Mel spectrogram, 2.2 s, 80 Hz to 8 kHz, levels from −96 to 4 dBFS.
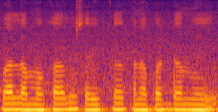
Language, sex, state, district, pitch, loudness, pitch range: Telugu, male, Telangana, Hyderabad, 145 Hz, -12 LUFS, 140-150 Hz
